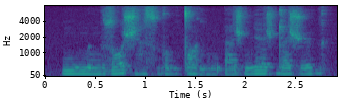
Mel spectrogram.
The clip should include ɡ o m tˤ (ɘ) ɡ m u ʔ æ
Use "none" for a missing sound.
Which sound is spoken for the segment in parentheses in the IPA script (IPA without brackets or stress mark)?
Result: ɛ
